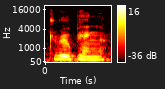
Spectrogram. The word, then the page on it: drooping: American English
